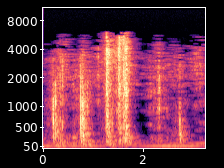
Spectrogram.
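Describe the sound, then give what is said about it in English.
A heavy cellar door being opened: a series of creaking, rattling clunks over about three seconds, moderately loud, fading to a quieter knock at the end. No one speaks. “Let's see, the door to the cellar's over here, isn't it?”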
